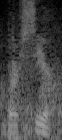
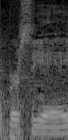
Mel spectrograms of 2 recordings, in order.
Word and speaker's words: Bercier: Valerie, how do you pronounce her last name? Bercier. Bercier. All right. That could be a tough one. Yeah, I could go Bercier if it's French.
